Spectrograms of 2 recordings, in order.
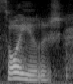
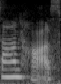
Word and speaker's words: sonhos: the Portugal collaboration I'm going to be making soyuz now when you look at the word it is s-o-n-h-o-s so I thought it was pronounced sanhas but thank goodness I looked at some videos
